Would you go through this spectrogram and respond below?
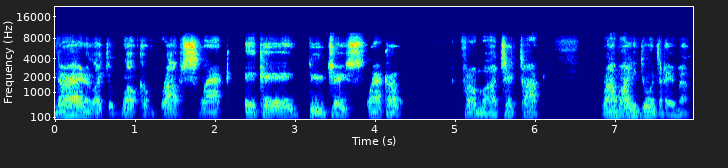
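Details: Man who is a laryngectomee, speaking with an electrolarynx; electrolarynx speech.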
